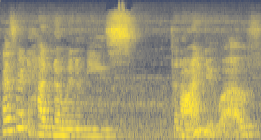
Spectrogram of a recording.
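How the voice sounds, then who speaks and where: A woman's voice: medium pitch, sing-song, normal speed, a little mellow, close to an everyday voice. A woman playing a composed, calculating wealthy widow in an old-time radio detective drama, poised and pointed. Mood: cool, composed. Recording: roomy, distant stage recording, faint noise.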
